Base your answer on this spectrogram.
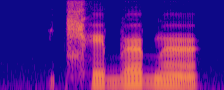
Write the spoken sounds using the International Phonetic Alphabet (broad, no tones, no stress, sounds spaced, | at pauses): t͡ɕʰ e b œ b œ̃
